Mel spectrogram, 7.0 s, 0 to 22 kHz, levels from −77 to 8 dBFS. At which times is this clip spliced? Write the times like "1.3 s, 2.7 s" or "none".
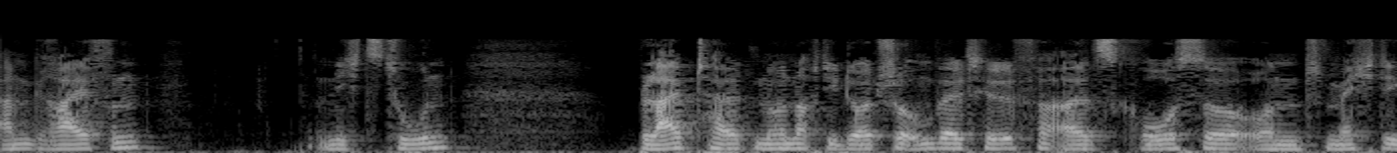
1.6 s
